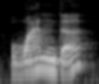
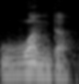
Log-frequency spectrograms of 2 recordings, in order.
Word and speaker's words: wonder: thing about that phrase the pronunciation of the verb wonder wonder wha wonder it's not wander or wonder but wonder be careful with that okay the third tip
